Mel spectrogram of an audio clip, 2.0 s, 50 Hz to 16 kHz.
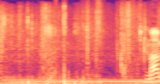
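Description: John Deere 7-series tractor engine running with a steady low hum, with irregular clicks and crackles over it.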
